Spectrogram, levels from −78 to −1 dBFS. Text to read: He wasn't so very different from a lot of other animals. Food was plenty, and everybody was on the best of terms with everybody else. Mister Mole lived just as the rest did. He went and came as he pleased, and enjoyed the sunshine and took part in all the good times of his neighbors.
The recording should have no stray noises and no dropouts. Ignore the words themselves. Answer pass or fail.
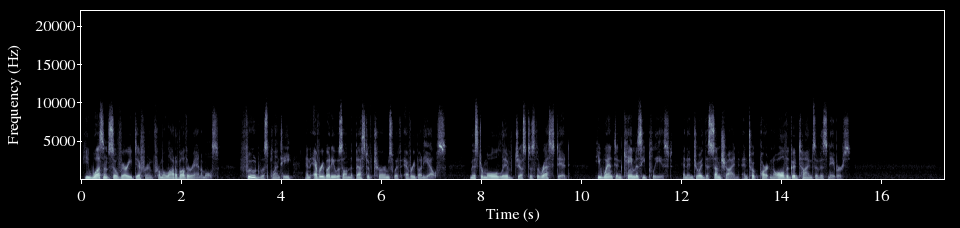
pass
